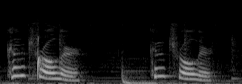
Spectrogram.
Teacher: A sílaba tônica é tro, então a primeira sílaba vai vir com o som de vogal do schwa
